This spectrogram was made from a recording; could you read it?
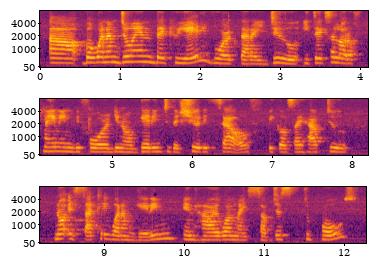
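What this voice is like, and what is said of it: Venezuelan accent. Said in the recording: “clearly that's not an Orlando, Florida accent ... I'm from Venezuela.”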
